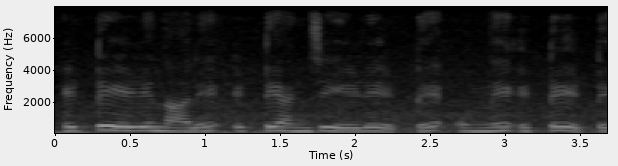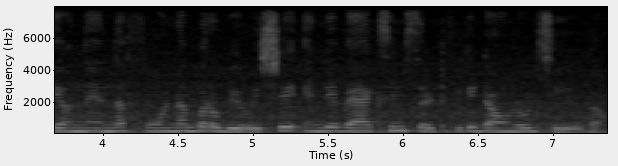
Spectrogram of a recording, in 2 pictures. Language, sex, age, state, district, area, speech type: Malayalam, female, 18-30, Kerala, Wayanad, rural, read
